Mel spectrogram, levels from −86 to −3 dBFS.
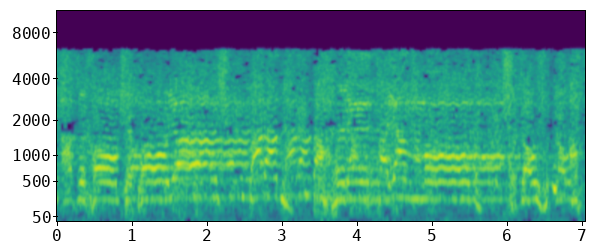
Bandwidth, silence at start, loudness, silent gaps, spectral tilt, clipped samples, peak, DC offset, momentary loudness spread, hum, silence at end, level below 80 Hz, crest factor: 6.6 kHz; 0 s; -12 LUFS; none; -3 dB/octave; under 0.1%; 0 dBFS; 0.2%; 3 LU; none; 0 s; -48 dBFS; 12 dB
